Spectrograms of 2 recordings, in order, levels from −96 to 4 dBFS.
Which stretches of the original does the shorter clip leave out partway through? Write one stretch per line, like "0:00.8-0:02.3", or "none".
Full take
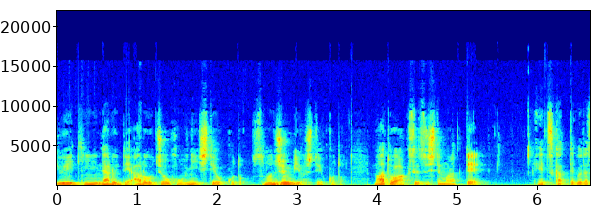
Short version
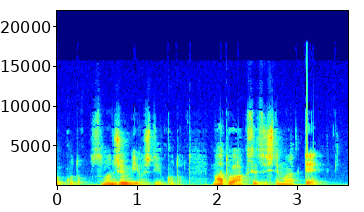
none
